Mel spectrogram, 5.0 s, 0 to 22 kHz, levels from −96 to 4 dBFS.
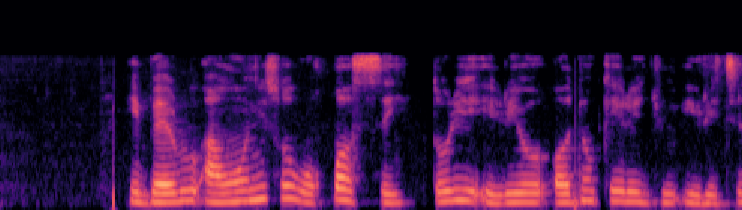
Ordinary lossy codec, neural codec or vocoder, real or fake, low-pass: none; none; real; 7.2 kHz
